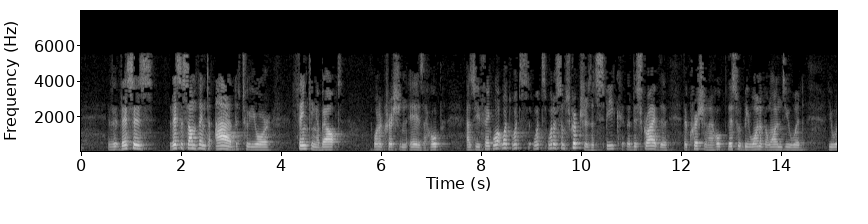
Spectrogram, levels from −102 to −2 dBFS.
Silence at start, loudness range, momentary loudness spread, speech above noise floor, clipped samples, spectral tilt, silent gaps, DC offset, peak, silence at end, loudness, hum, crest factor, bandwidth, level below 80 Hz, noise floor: 0.55 s; 7 LU; 14 LU; 34 dB; under 0.1%; -3.5 dB/octave; none; under 0.1%; -12 dBFS; 0 s; -33 LUFS; none; 22 dB; 5.6 kHz; -84 dBFS; -67 dBFS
